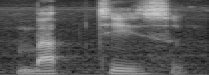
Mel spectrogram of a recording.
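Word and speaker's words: βαπτίζω: Mateus a palavrinha que significa batismo ela se pronuncia para piso baptizo de ela significa é submergir mergulhar é cobrir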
